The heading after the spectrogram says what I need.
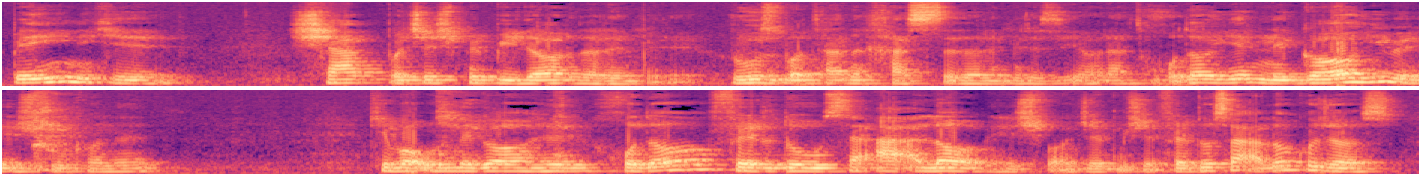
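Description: A man preaching to pilgrims, telling a story in a lively, colloquial way. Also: medium pitch, echoey room. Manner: colloquial, lively retelling of an anecdote. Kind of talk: storytelling sermon in casual speech.

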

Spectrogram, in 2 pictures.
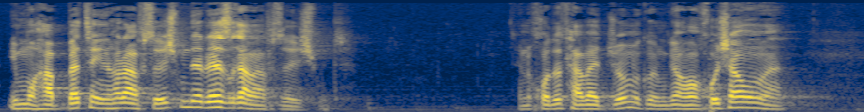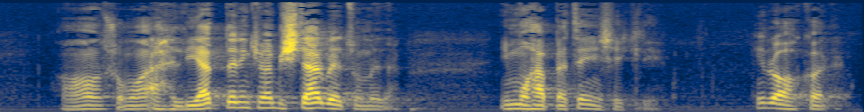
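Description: A male cleric delivering a sermon, moving from impassioned preaching to a softer, mournful recitation. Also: medium pitch. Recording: long reverb of a hall.

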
